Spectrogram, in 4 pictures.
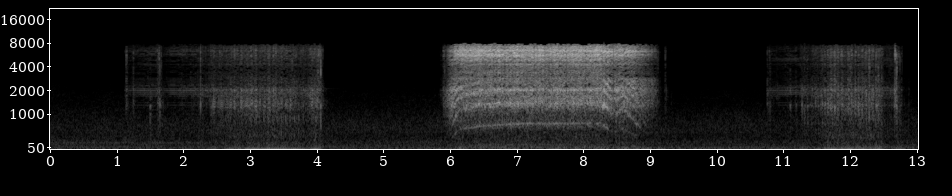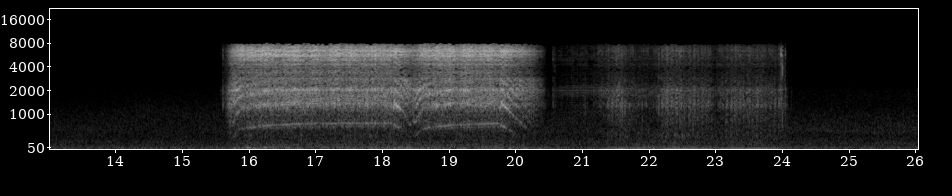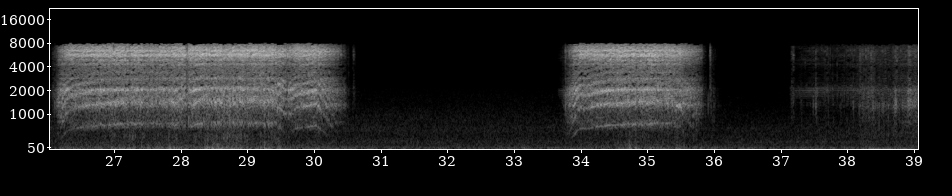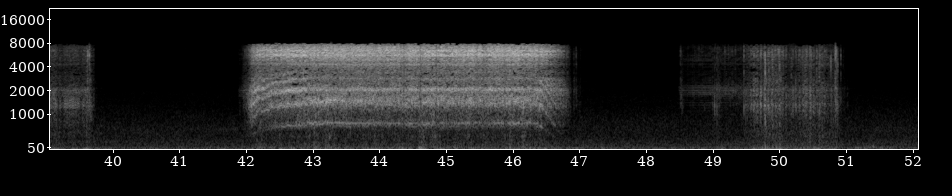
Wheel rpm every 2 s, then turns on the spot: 0, 20, 10, 150, 80, 0, 10, 10, 170, 150, 30, 20, 10, 130, 180, 30, 10, 120, 0, 30, 0, 150, 200, 60, 0, 10.
2-4 12-14 22-24 38-40 50-52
